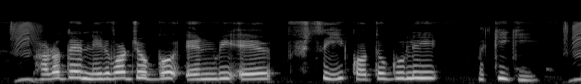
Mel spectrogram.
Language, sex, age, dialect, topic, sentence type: Bengali, female, 18-24, Rajbangshi, banking, question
